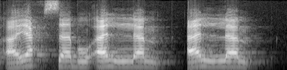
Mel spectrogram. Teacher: لا توجد غنة، نون ساكنة أتى بعدها حرف اللام، واللام من حروف الإدغام بغير غنة.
